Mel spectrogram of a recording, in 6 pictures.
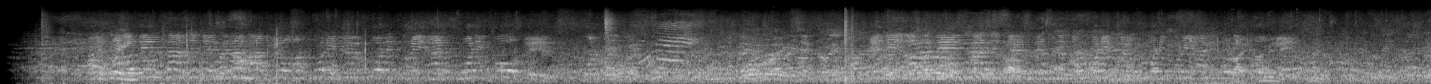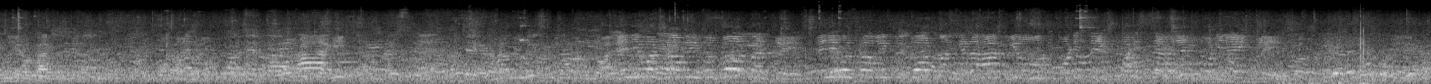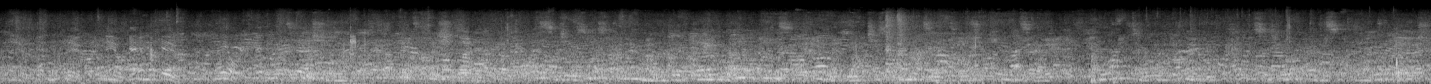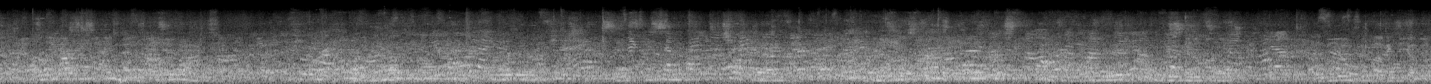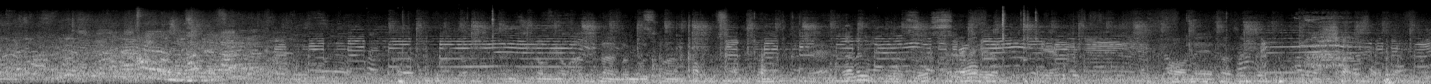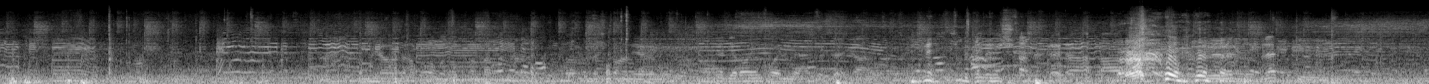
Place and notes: Luton Airport, UK
French air traffic controller strike causes chaos at Luton airport.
